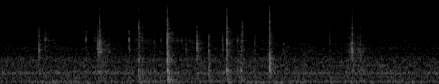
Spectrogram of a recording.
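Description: Faint, irregular small clicks and ticks, about ten in four seconds, from a small screwdriver working a tiny screw and parts as the front windscreen is fitted to a large-scale model car.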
